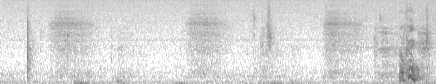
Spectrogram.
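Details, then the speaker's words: Physical assessment exam, auscultation of chest and back during slow deep breaths: soft, airy, even rushes; appropriate bronchial, bronchovesicular and vesicular sounds heard, symmetrical breathing at an even rate; normal breath sounds. "so i'm hearing uh all of the appropriate breath sounds i should be hearing the uh bronchial the uh bronchovisicular and the vesicular"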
